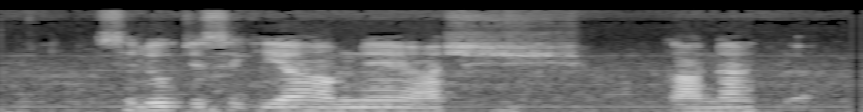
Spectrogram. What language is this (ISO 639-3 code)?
urd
